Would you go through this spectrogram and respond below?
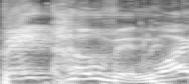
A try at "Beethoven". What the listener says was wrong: Why are you throwing the extra H in there? Beethoven, right?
